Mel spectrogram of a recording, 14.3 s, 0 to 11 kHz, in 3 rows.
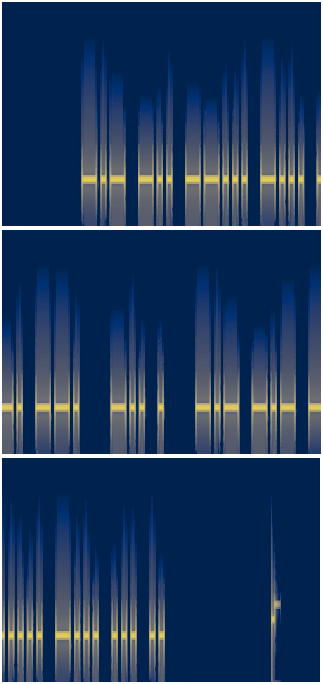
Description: Morse code, heard as a keyed tone, about 17 wpm, 700 Hz. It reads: KD7BNG DE KK6BSI
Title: USA Callsign DE Callsign - 6 Characters - 17wpm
